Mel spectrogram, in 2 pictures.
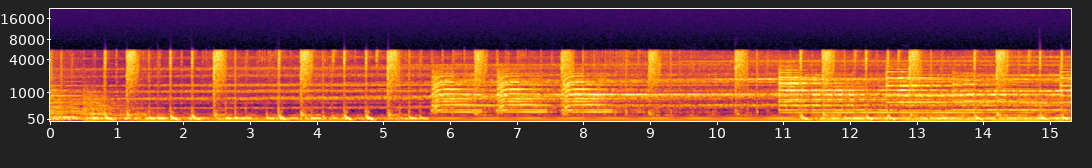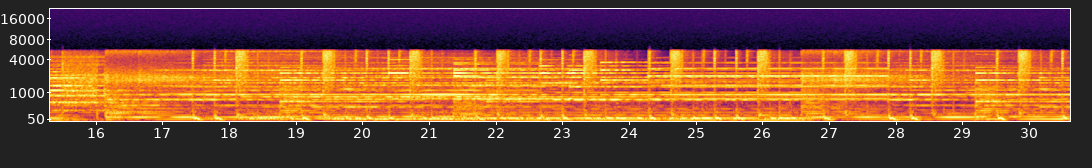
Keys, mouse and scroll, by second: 1.2 click, 1.5 click, 3.0 click, 3.4 click, 7.6 click, 7.8 click, 8.7 click, 13.9 click, 15.1 click, 15.4 click, 16.4 click, 16.7 click, 19.1 click, 20.7 click, 30.2 click.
